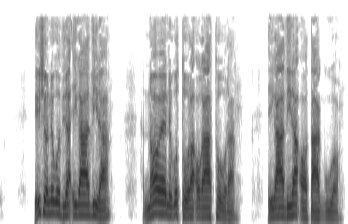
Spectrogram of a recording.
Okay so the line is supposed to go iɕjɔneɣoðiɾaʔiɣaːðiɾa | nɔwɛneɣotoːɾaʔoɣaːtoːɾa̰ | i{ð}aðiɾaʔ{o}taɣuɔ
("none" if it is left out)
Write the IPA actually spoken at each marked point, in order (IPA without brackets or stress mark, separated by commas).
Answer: ɣ, ɔ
